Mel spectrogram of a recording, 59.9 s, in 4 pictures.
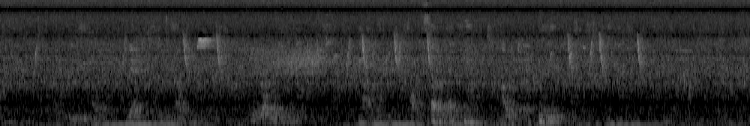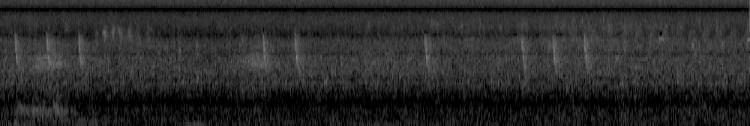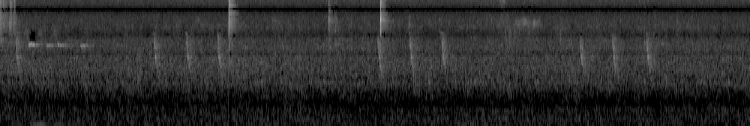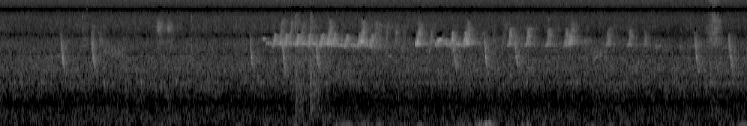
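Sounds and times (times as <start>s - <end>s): faint bird chirping: 0.0s - 59.9s
faint bird chirps: 25.3s - 44.7s, 49.9s - 59.9s.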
